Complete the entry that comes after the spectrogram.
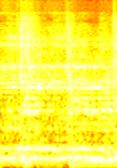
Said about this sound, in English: This is total Bakersfield sound right here.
